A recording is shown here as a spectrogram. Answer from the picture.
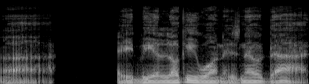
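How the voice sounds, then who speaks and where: In a put-on character voice, a man growls at a very deep, low pitch and a fairly slow pace. The recording is very clean, with a silent background. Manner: gruff.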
